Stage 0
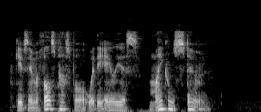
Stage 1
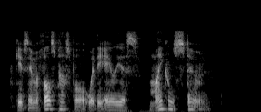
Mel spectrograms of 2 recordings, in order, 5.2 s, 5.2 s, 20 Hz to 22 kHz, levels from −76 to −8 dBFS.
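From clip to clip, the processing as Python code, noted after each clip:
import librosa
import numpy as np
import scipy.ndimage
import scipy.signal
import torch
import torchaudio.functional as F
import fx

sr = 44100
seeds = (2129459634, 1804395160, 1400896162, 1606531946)

y = fx.bass_treble(x, sr, bass_db=-12, treble_db=-7)
y = y * 10.0 ** (-5.5 / 20.0)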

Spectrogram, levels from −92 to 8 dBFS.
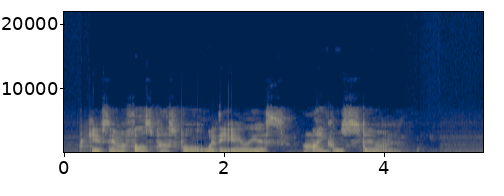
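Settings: y = x + 0.56 * np.pad(x, (int(5.7 * sr / 1000.0), 0))[:len(x)]
y = fx.transient(y, sr, attack_db=2, sustain_db=6)
y = fx.band_squash(y, sr, depth_pct=70)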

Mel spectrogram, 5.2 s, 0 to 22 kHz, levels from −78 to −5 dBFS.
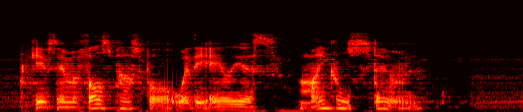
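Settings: y = fx.air_absorb(x, sr, metres=200.0)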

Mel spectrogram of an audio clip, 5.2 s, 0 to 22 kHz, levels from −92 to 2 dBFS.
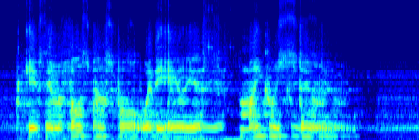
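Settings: y = scipy.signal.medfilt(x, 9)
y = y + 0.88 * np.pad(y, (int(2.6 * sr / 1000.0), 0))[:len(y)]
y = y + 10.0 ** (-11.5 / 20.0) * np.pad(y, (int(271 * sr / 1000.0), 0))[:len(y)]
y = y * 10.0 ** (-8.5 / 20.0)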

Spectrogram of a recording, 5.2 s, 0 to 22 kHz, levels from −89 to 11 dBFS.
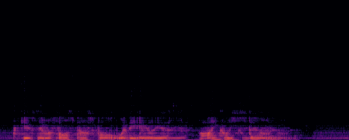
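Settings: y = scipy.signal.savgol_filter(x, 41, 4, mode='constant')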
